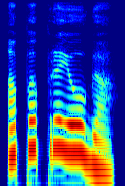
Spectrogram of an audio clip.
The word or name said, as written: ಅಪಪ್ರಯೋಗ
